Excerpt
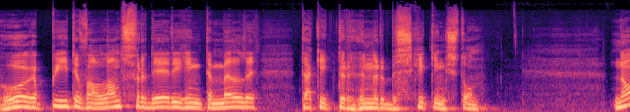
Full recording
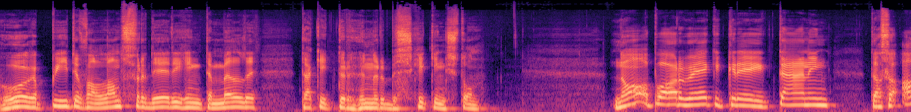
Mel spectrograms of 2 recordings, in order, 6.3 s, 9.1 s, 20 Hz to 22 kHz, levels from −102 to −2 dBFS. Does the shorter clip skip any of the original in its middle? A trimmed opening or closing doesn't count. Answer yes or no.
no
